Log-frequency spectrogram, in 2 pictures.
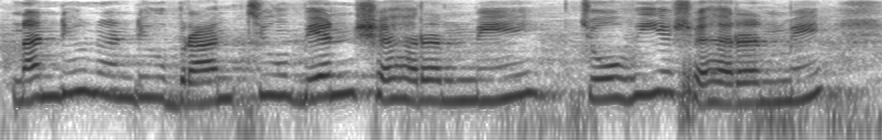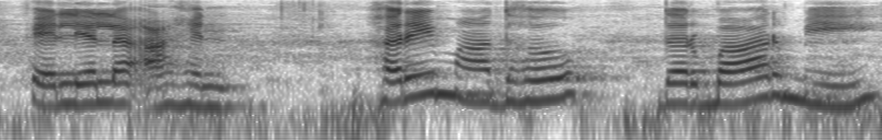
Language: Sindhi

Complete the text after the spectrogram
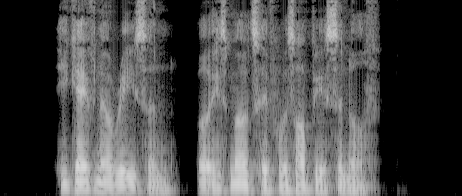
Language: English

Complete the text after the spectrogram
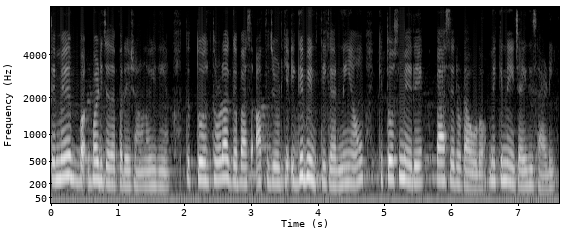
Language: Dogri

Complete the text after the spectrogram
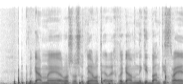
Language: Hebrew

